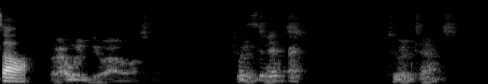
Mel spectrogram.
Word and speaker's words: ayahuasca: Is it called, how do you pronounce it? Ayahuasca? Ayahuasca. Ayahuasca.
